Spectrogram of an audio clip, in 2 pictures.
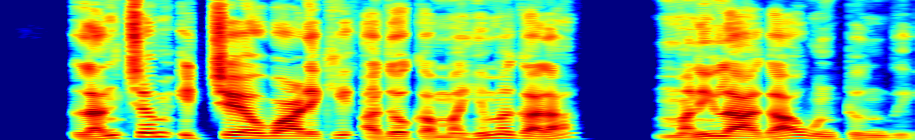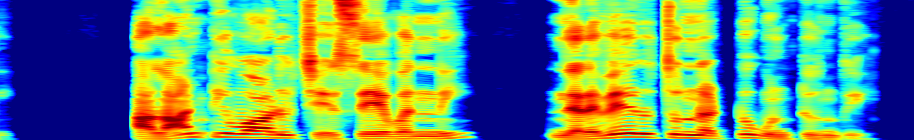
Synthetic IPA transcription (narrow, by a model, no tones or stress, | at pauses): lɐɲt͡ʃɐmit͡ʃːɛːʋaːɽikiʔɐd̪ɔkɐmɐɦimɐɡɐlɐ | mɐnilaːɡaːuɳʈund̪ḭ | ɐlaːɳʈiʋaːɽut͡ʃeːsɛːʋɐnːi | nɛɾɐʋe̞ːɾut̪unːɐʈːuːɳʈund̪ḭ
